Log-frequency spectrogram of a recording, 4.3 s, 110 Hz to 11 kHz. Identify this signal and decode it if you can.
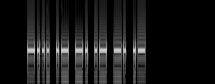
Morse code, heard as a keyed tone, about 25 wpm, 690 Hz. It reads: BANANA
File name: practice / 25wpm / Easy Words with Hints - 25wpm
